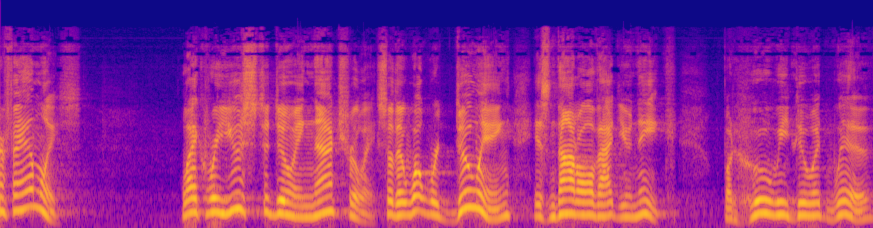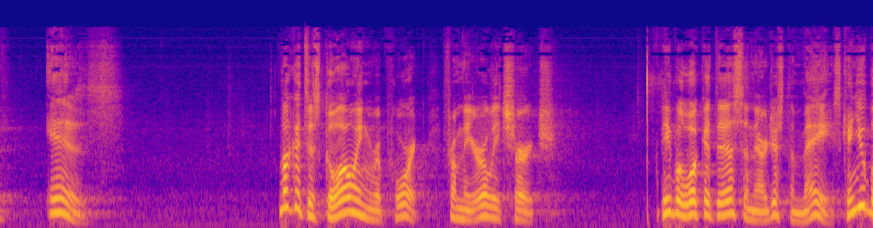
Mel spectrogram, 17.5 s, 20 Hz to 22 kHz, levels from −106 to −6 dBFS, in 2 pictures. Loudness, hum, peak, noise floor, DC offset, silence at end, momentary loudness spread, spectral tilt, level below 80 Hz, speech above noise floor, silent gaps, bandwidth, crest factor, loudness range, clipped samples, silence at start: -23 LUFS; none; -4 dBFS; -65 dBFS; under 0.1%; 0 s; 13 LU; -4.5 dB/octave; -62 dBFS; 41 dB; none; 14.5 kHz; 20 dB; 6 LU; under 0.1%; 0 s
